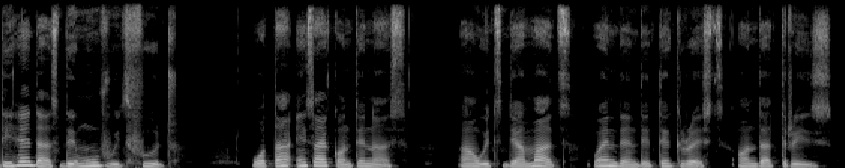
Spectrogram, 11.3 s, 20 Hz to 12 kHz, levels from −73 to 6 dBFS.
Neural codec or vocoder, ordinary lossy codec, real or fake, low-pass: none; none; real; none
